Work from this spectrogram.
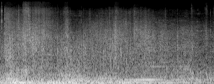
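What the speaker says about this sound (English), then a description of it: "What's that? An explosion?" A loud, close explosion in the video game The Outer Worlds 2, a heavy booming blast with rolling low rumble that holds for about two seconds before easing slightly.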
